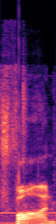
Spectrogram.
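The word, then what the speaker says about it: faun: Dot was the white of his eyes and his ear, and then we'll type fawn, but it's spelled F-A-U-N, not like a deer fawn or anything.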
